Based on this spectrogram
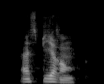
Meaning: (noun) 1. aspirant 2. officer candidate, officer designate, midshipman; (adjective) 1. aspiring 2. sucking, extracting; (verb) present participle of aspirer
- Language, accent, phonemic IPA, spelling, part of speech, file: French, France, /as.pi.ʁɑ̃/, aspirant, noun / adjective / verb, LL-Q150 (fra)-aspirant.wav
